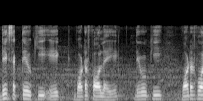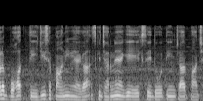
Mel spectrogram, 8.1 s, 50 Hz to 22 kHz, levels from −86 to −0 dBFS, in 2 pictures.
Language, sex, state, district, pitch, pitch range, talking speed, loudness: Hindi, male, Madhya Pradesh, Katni, 135 Hz, 125-145 Hz, 175 wpm, -19 LUFS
